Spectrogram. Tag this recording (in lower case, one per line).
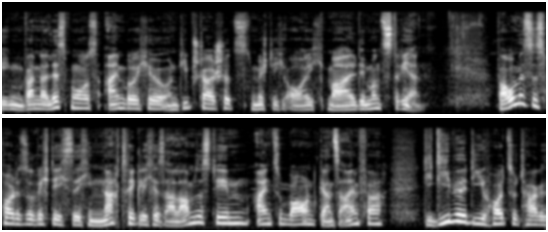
speech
